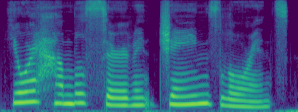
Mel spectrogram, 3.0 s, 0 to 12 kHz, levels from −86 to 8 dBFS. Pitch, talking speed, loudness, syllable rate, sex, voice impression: 240 Hz, 100 wpm, -15 LUFS, 3.6 syllables/s, female, very feminine, slightly young, adult-like, very thin, tensed, slightly weak, very bright, soft, clear, fluent, very cute, slightly intellectual, refreshing, sincere, calm, friendly, reassuring, very unique, very elegant, wild, very sweet, very lively, strict, intense, slightly sharp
